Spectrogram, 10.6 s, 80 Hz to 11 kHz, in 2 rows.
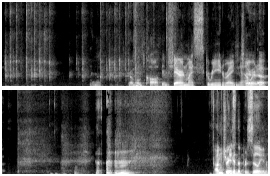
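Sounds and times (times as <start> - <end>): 
rapid computer keyboard typing: 0.0 - 3.5
speech: 1.8 - 5.4, 7.2 - 8.1, 9.6 - 10.6.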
